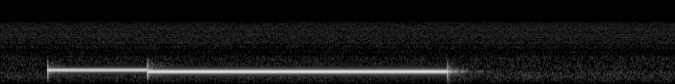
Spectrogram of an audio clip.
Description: Two-tone page, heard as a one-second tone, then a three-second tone, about 670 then 600 Hz, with room echo.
